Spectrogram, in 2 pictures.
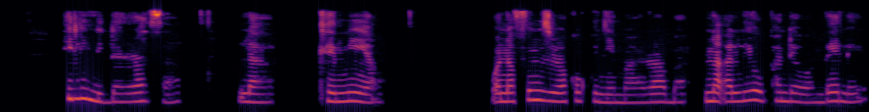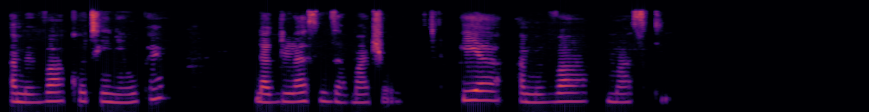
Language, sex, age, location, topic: Swahili, female, 18-24, Nakuru, health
